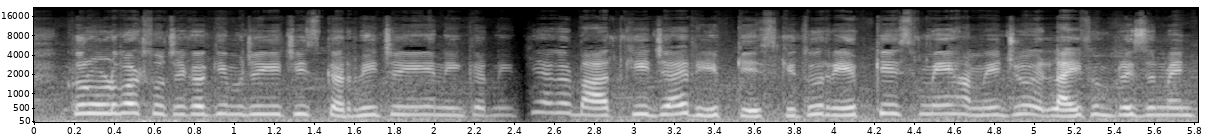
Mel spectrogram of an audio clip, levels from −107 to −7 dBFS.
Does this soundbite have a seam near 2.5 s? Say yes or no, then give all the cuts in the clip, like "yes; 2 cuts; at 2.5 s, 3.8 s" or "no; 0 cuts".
yes; 1 cut; at 2.5 s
